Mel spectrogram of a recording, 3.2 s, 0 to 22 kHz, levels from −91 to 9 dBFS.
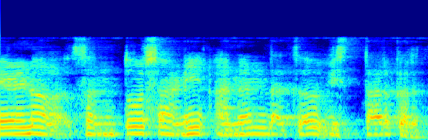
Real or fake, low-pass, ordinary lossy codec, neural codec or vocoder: fake; 7.2 kHz; AAC, 48 kbps; vocoder, 24 kHz, 100 mel bands, Vocos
